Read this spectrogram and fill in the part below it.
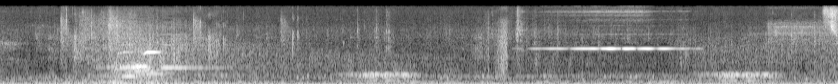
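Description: Short chiming game sound effects play.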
